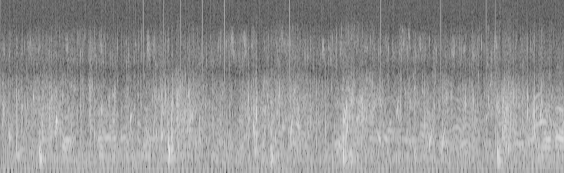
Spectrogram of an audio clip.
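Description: Racing canoes paddled in a competition, with rhythmic splashing and water strokes heard at moderate distance, mixed with faint wind and murmuring voices in the background.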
